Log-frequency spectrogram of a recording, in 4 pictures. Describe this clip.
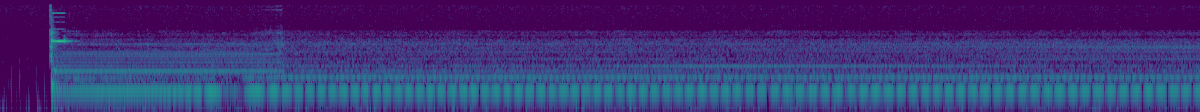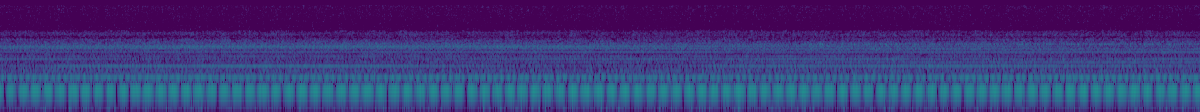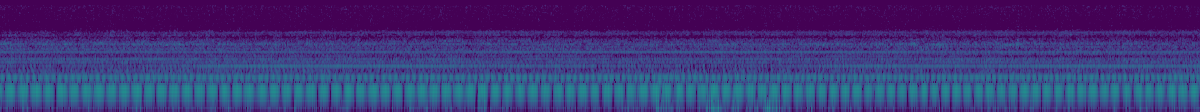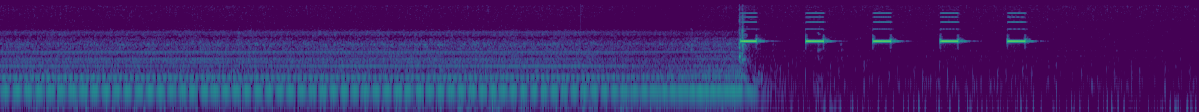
Running microwave oven
Running a microwave oven.
drone, microwave, run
